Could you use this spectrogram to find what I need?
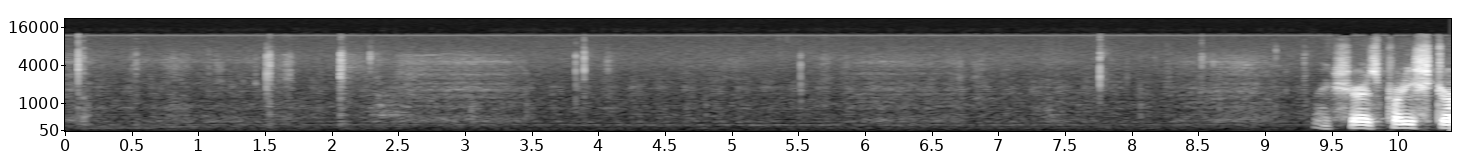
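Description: Masking tape crinkles and rustles as it is pressed down.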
